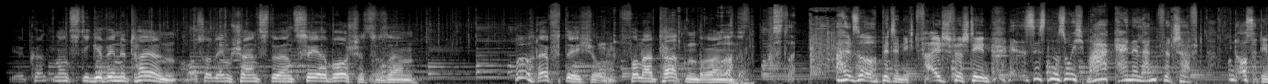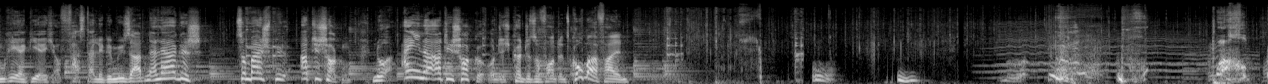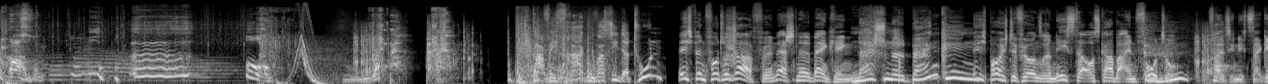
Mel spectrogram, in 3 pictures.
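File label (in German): hoerspiel, sprecher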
